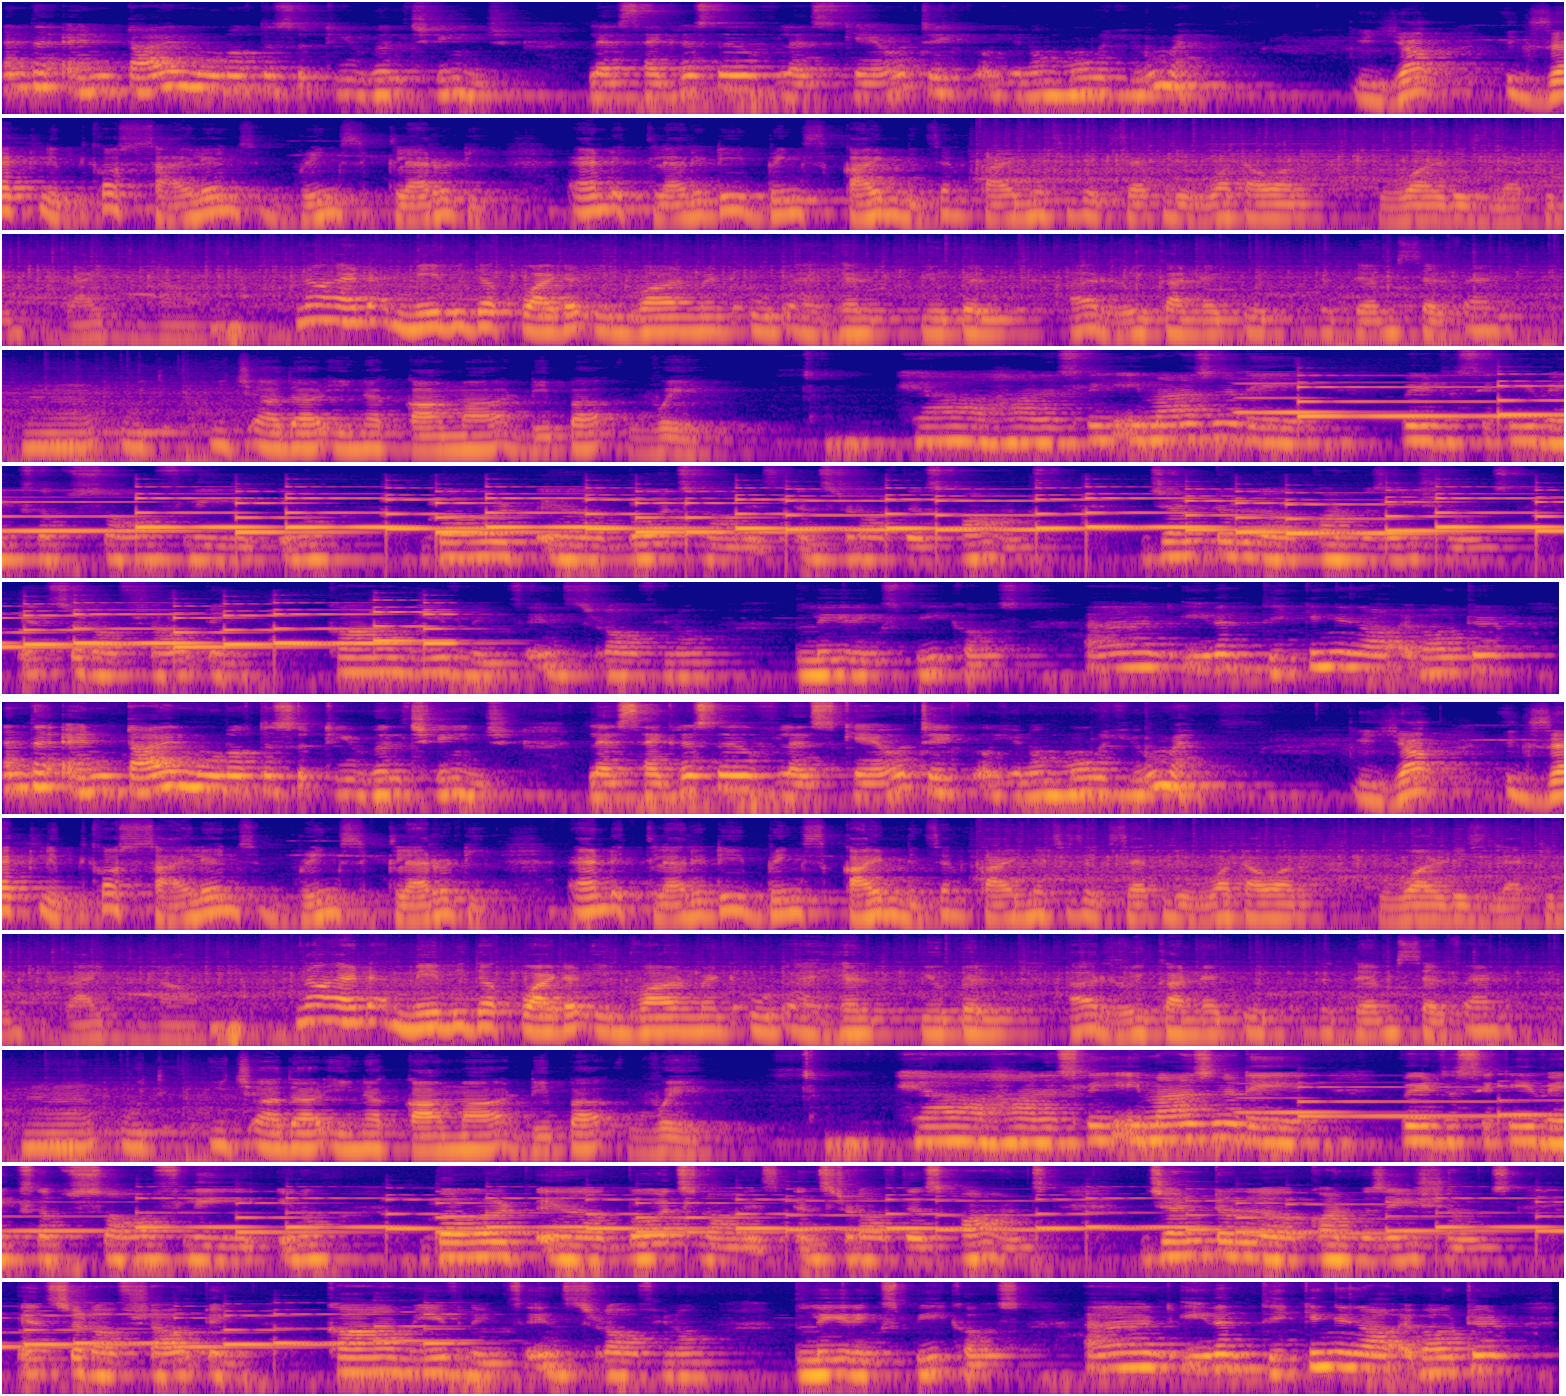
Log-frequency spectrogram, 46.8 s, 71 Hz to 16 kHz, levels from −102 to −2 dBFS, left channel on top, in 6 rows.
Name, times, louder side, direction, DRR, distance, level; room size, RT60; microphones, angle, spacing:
voice 1, 0.0-6.1 16.7-16.8 23.6-23.8 27.5-32.9 33.3-38.8 39.1-40.3 40.7-46.7, right 5 dB, 75° right, 0.5 m, -32 dB
voice 2, 6.7-16.6 17.1-23.2 23.5-26.9, right 2 dB, 30° right, 0.8 m, -35 dB
sound 1, 12.6-24.8, equal, 10° left, 2.4 m, -51 dB
sound 2, 29.6-41.3, left 6 dB, 45° left, 0.6 m, -29 dB
27.5 x 9.4 x 4.0 m
head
